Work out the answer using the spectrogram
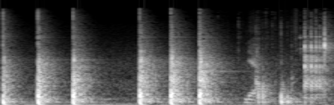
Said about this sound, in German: Wir etablieren ein kleines Fließband und teilen die Arbeit auf. Nägel auswählen, kürzen, ins Lineal hämmern.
